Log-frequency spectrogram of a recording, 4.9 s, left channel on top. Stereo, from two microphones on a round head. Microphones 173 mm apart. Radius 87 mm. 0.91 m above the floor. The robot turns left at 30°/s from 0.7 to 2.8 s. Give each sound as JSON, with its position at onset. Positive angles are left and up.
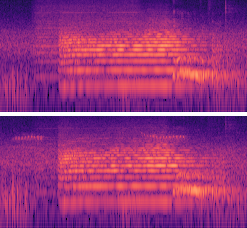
{"t": 1.2, "sound": "a trumpet", "azimuth_deg": -85, "distance_m": 3.0}
{"t": 3.5, "sound": "a woman speaking", "side_deg": 45, "distance_m": 1.2}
